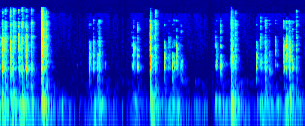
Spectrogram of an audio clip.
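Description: Typing on a computer keyboard: a quick run of keystrokes in the first second, then short irregular bursts of key presses with pauses between them.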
